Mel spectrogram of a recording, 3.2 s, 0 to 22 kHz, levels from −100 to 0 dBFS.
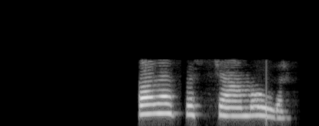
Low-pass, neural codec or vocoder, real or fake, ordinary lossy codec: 3.6 kHz; codec, 24 kHz, 0.9 kbps, WavTokenizer, medium speech release version 2; fake; AAC, 32 kbps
